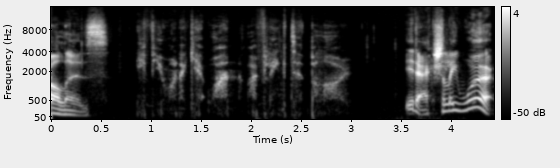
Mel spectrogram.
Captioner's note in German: flüstern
